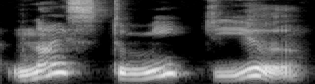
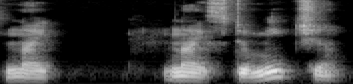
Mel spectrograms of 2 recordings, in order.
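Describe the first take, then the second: First: The t and y sounds stay separate. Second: The t and y sounds blend into ch.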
